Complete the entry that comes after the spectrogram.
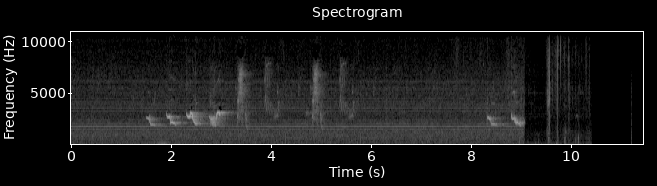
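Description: Small birds calling outdoors over a steady hiss: a quick run of four short falling chirps, a couple of sharper high notes, then two more chirps later on. The sound cuts out shortly before the end.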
